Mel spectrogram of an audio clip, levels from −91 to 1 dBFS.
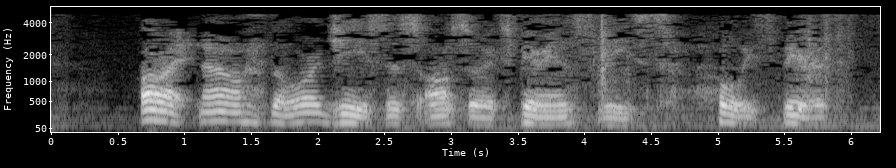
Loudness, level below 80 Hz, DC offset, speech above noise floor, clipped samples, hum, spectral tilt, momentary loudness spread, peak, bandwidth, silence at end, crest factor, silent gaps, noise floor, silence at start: -22 LUFS; -58 dBFS; under 0.1%; 35 dB; under 0.1%; none; -8.5 dB/octave; 13 LU; -2 dBFS; 5 kHz; 0.2 s; 20 dB; none; -56 dBFS; 0.7 s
